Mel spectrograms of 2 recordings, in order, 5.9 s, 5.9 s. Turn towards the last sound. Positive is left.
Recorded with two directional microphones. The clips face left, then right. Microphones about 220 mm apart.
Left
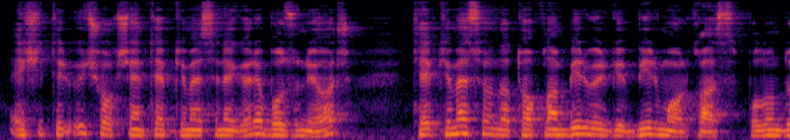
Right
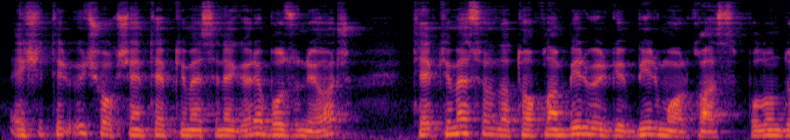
turn(degrees=45)  # may be behind; listen again after turning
